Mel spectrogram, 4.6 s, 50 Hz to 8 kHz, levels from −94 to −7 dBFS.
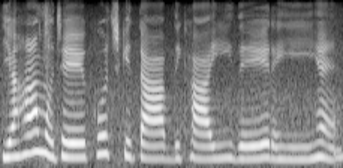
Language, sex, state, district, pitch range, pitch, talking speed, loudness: Hindi, female, Madhya Pradesh, Katni, 225-260 Hz, 240 Hz, 105 wpm, -15 LUFS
